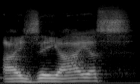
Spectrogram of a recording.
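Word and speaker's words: Ἠσαΐας: the second vowel to say this isn't a diff thong is actually two vowels and what's going to happen is that you'll salabify between those two uh vowels. So the the name Isaas is how you would say uh the name of the prophet AIS.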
